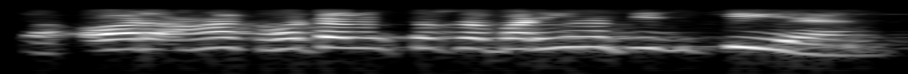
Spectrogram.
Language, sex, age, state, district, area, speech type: Maithili, female, 30-45, Bihar, Supaul, urban, conversation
